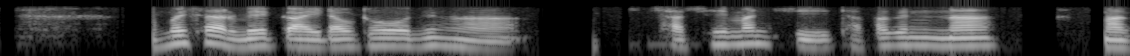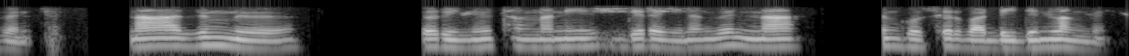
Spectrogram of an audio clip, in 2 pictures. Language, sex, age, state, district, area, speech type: Bodo, male, 18-30, Assam, Kokrajhar, rural, conversation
